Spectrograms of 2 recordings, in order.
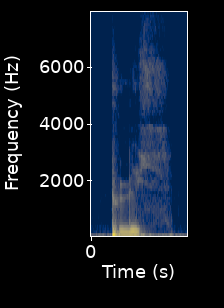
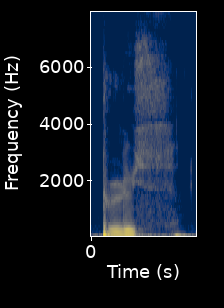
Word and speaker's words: plus: Осторожно. S читается. Plus. Например, ты должен есть больше. Tu dois manger plus. S читается. Мы уже видели, как переводится не больше. Не больше это не plus. Но здесь S не читается. Например, я больше не хочу есть. Je ne veux plus manger. Здесь S не читается, здесь S читается.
